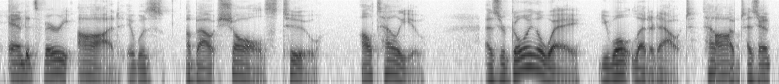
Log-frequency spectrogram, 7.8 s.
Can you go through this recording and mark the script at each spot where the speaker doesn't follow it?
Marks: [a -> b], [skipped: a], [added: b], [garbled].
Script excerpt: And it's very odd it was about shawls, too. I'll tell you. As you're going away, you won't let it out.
And it's very odd it was about shawls, too. I'll tell you. As you're going away, you won't let it out. [garbled]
